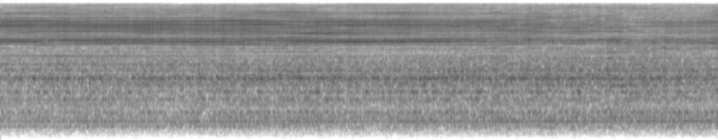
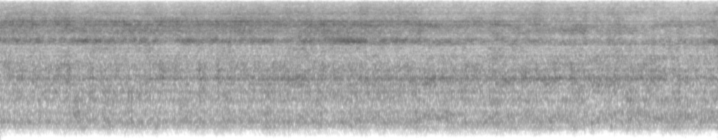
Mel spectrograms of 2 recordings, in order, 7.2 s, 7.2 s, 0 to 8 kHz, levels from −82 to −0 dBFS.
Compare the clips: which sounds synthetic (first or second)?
second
